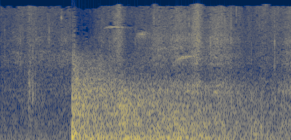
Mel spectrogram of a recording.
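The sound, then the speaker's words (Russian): Heavy artillery fire: a single sudden boom, followed by a sustained low rumble that slowly fades over the next second and a half. “Тяжелая артиллерия здесь не смолкает круглые сутки.”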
